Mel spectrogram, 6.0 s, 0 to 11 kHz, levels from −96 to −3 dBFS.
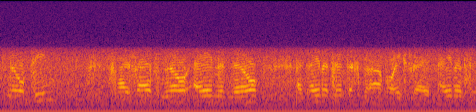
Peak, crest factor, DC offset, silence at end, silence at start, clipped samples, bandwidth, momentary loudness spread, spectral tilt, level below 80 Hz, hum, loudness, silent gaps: -8 dBFS; 14 dB; 0.4%; 0 s; 0 s; under 0.1%; 11 kHz; 6 LU; -4 dB/octave; -56 dBFS; none; -22 LUFS; none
